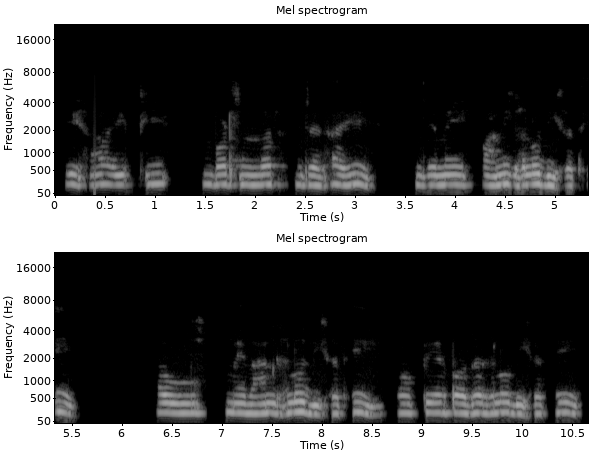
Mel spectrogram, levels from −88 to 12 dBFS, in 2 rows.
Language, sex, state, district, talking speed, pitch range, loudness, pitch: Chhattisgarhi, female, Chhattisgarh, Jashpur, 120 wpm, 185-200 Hz, -32 LUFS, 190 Hz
